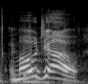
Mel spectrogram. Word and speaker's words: Mongeau: Mongeau.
